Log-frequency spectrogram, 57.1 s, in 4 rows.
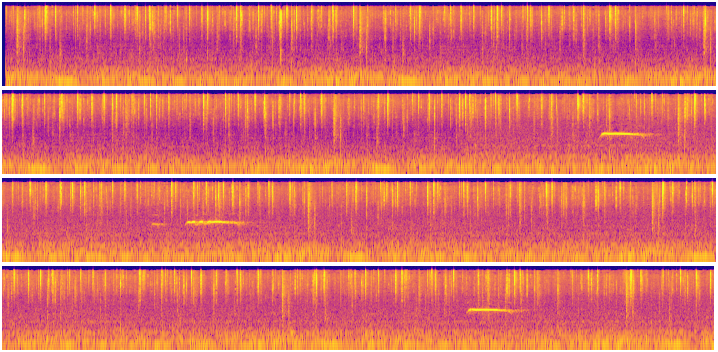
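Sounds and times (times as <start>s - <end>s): wood fire crackling and popping: 0.1s - 57.0s
short low bird calls: 26.2s - 27.5s, 31.6s - 33.6s, 52.1s - 53.3s.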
